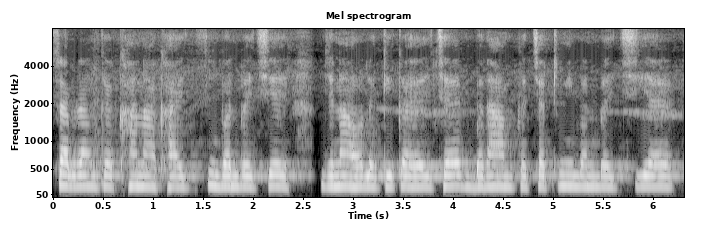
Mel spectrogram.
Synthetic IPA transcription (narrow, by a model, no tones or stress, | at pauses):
səbɾəŋɡkekʰanakʰaj | bənbɛt͡ʃʰijɛ | d͡ʒenaɦolekikəɦɛt͡ʃʰɛbəd̪amket͡ʃəʈnibənbɛt͡ʃʰijɛ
